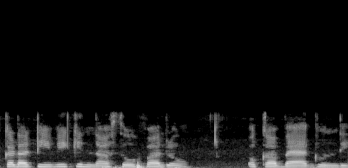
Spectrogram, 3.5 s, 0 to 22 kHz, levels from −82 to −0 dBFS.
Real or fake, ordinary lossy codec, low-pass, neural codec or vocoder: real; none; 7.2 kHz; none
